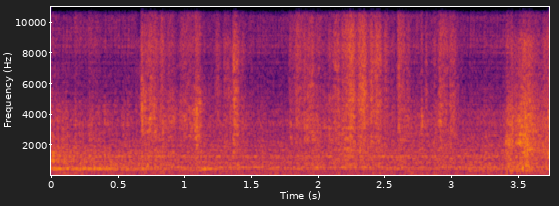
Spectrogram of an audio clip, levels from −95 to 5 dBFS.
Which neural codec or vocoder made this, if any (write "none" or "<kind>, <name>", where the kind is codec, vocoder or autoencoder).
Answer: vocoder, Vocos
